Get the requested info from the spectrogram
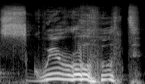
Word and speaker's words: squirrel: Some suggest that squirreled could be included, but squirrel is intended to be pronounced as two syllables.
